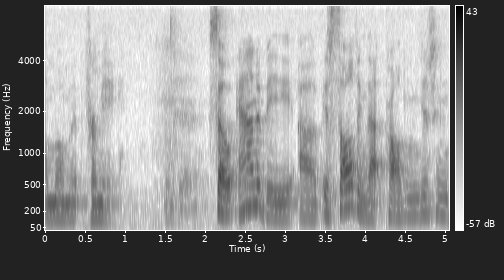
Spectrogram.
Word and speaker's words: AnnaBis: We pronounce it AnnaBis, which is AnnaBis. like the French for cannabis without the C.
